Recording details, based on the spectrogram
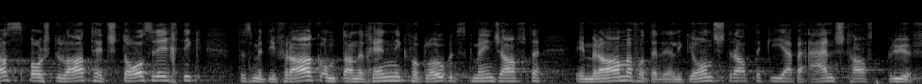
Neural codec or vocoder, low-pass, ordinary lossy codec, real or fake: none; 7.2 kHz; none; real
